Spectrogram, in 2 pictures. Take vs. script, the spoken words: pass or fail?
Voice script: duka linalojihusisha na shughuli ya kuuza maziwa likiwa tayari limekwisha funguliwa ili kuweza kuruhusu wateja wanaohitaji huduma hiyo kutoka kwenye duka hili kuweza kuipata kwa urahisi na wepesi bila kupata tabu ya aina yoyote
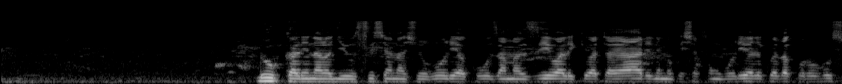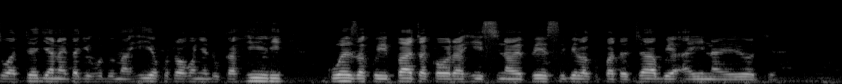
pass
